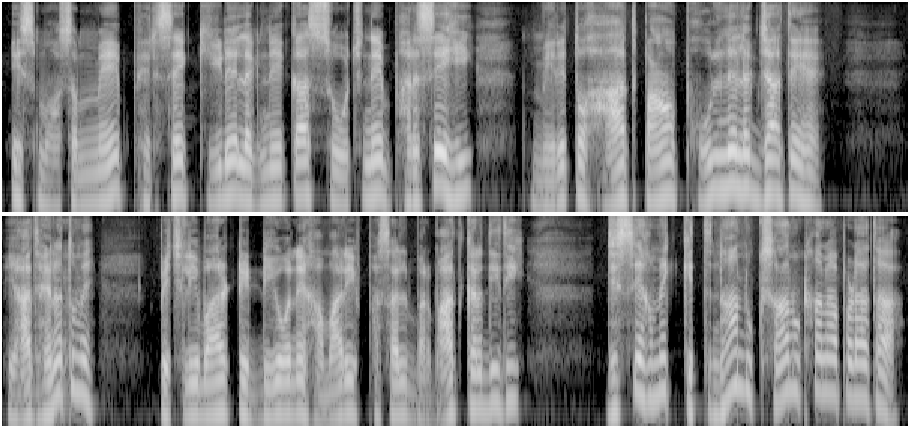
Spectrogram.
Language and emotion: Hindi, fearful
